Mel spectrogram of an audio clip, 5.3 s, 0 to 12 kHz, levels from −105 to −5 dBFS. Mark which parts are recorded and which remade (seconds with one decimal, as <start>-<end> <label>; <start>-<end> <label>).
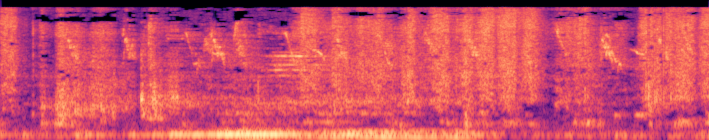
0.0-5.3 recorded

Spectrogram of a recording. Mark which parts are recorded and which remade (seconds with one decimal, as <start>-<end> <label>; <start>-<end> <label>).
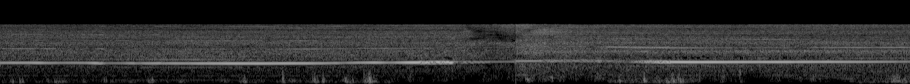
0.0-4.2 recorded; 4.2-4.9 remade; 4.9-5.4 recorded; 5.4-6.7 remade; 6.7-9.1 recorded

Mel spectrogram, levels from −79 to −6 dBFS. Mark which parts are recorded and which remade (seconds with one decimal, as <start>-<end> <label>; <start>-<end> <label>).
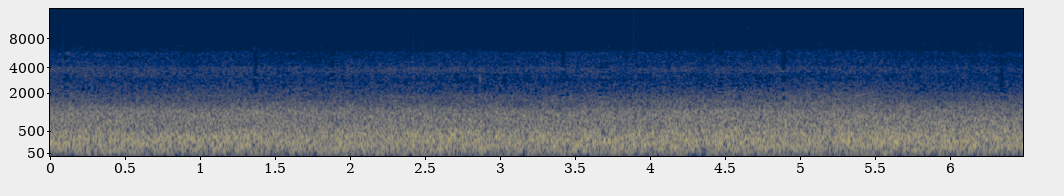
0.0-3.7 remade; 3.7-4.8 recorded; 4.8-6.5 remade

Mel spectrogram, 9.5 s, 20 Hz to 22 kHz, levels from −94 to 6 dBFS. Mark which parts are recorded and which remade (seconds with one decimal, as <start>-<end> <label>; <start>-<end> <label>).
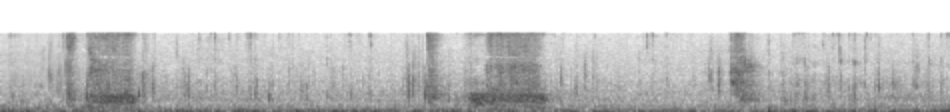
0.0-0.7 remade; 0.7-9.5 recorded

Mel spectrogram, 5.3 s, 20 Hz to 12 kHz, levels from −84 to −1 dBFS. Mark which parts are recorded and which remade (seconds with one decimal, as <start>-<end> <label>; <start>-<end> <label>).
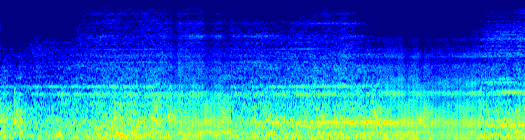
0.0-1.7 recorded; 1.7-2.3 remade; 2.3-3.8 recorded; 3.8-4.8 remade; 4.8-5.3 recorded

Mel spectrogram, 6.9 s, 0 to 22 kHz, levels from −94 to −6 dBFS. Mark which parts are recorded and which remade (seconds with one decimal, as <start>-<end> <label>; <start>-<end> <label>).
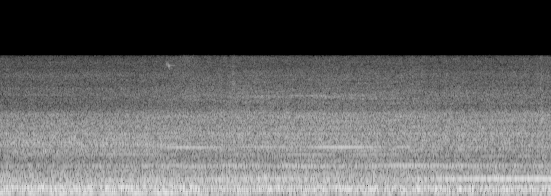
0.0-6.9 recorded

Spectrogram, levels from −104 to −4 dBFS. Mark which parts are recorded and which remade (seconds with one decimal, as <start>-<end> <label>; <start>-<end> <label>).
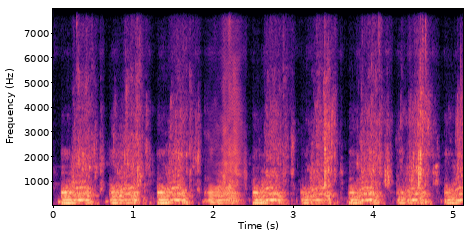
0.0-1.9 recorded; 1.9-2.4 remade; 2.4-5.1 recorded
